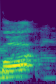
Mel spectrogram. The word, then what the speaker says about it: Faut: What has Layla Faut or Layla Faust? How you say it? Faut, yeah. Yeah, Layla Faut.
